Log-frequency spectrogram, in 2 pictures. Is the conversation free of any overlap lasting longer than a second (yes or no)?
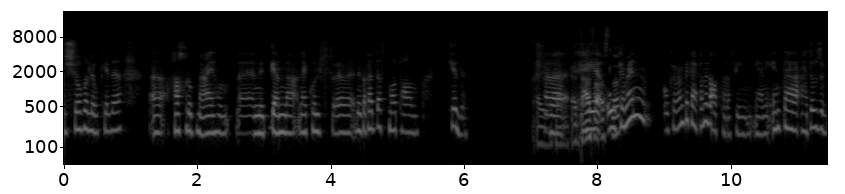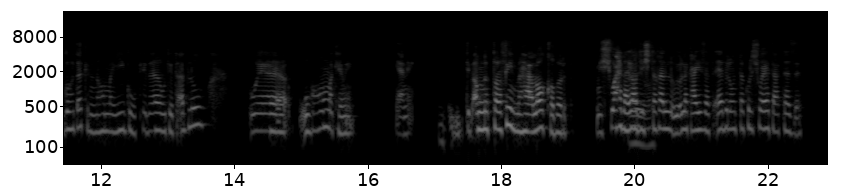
no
